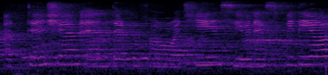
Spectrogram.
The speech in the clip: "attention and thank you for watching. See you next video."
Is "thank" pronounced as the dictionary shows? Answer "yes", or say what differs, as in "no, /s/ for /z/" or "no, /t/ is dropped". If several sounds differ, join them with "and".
no, /ŋ/ is dropped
